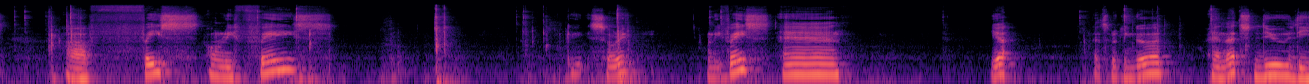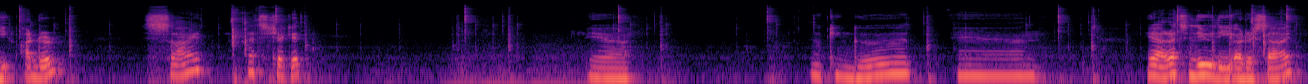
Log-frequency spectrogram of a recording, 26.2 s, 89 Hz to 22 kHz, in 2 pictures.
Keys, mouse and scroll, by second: 0.1 alt+shift+click, 7.7-10.9 middle drag, 11.0 scroll down 1, 11.2 middle click, 11.9 scroll down 1, 12.1-13.8 shift+middle drag, 13.8 scroll down 1, 14.1-15.3 middle drag, 15.3 Tab, 15.8-16.1 shift+middle drag, 16.1 scroll up 1, 16.4 middle click, 16.8 scroll up 1, 17.0-20.5 middle drag, 20.5 scroll up 2, 20.8-23.4 shift+middle drag, 23.4 scroll down 1, 23.7-24.0 shift+middle drag, 24.0 scroll down 4, 24.3-25.6 middle drag, 25.6 Tab, 26.0-26.1 shift+middle drag.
